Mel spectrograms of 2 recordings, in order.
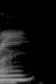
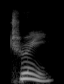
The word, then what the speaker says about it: tree: tree. And then you have, yeah, but it's the TR, not the TH. Yeah, tree.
